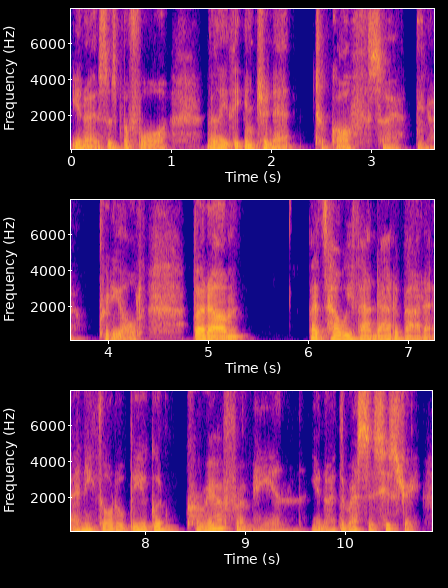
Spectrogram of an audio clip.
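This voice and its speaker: A woman's voice: deep voice, gravelly, husky. A middle-aged woman from Australia, a company CEO answering interview questions frankly, laughing often and using many fillers over a video call. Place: at home.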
